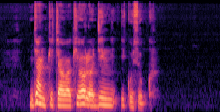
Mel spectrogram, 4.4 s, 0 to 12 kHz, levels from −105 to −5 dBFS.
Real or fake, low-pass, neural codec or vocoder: fake; 10.8 kHz; vocoder, 44.1 kHz, 128 mel bands, Pupu-Vocoder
